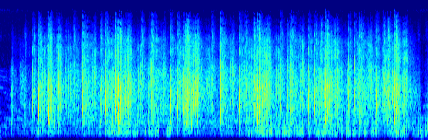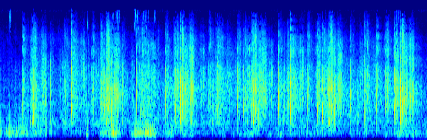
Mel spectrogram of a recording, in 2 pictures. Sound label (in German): schnalzen, jugend; tittmoning; waging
